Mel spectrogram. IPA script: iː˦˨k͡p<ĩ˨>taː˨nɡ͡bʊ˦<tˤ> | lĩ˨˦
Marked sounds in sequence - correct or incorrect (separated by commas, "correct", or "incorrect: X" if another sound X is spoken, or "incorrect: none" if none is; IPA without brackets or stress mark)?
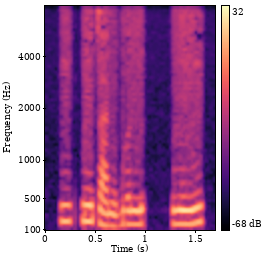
incorrect: ĩ˦, incorrect: n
